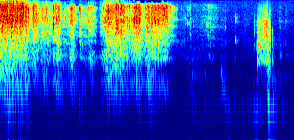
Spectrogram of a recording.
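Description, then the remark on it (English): Loud, bright plastic crinkling and rustling as a small tank top is pulled out of a bag, with a sustained burst of crackle, a quieter pause, then a short final crinkle. “Let's take this one out the bag.”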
